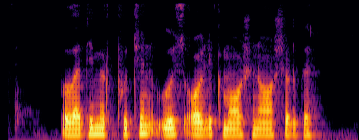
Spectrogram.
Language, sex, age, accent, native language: Uzbek, male, 18-24, Jizzax, Uzbek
